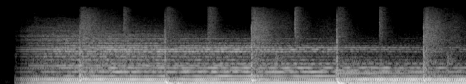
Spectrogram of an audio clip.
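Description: Organ and slide guitar music with regular strummed accents, loud and continuous, with no animal calls.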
